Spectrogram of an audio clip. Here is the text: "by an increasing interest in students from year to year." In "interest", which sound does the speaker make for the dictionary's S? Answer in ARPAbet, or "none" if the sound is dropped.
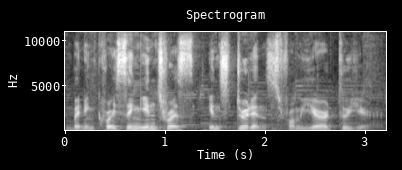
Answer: S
